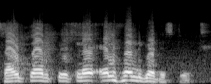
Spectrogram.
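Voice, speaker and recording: A man with an Indian accent giving an enthusiastic, repetitive shop sales pitch, urging viewers on and tossing out rhetorical questions. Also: lively intonation, normal speed, dark tone, muffled recording. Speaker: saree shop owner and sales presenter.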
